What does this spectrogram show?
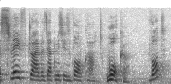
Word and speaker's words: Walker: driver at Mrs vka Walker what w is pronounced W your employer's name is Walker yeah vka do you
